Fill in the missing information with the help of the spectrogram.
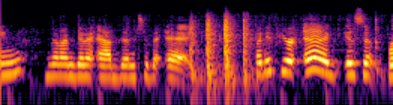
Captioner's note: taps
